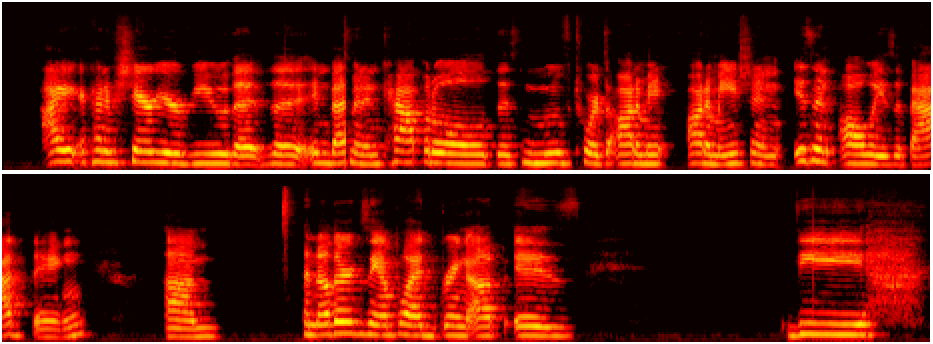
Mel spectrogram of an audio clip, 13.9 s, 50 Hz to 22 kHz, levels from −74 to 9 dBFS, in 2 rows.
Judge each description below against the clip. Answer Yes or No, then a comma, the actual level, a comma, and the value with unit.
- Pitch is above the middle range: Yes, high, 220 Hz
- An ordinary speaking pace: No, slow, 125 wpm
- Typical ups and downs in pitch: Yes, average, 3.0 semitones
